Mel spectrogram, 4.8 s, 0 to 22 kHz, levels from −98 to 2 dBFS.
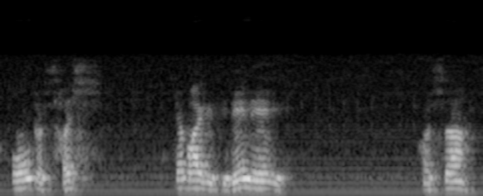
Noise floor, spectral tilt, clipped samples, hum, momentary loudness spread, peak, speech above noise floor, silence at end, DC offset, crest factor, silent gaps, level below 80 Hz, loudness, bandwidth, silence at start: -58 dBFS; -10.5 dB/octave; under 0.1%; 50 Hz at -55 dBFS; 18 LU; -8 dBFS; 35 dB; 0.15 s; under 0.1%; 18 dB; none; -56 dBFS; -24 LUFS; 5.2 kHz; 0.1 s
